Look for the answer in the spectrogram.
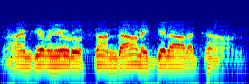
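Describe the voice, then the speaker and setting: An actor playing a sneering, bullying American cattle rustler in a 1930s radio western, taunting and menacing in a folksy way. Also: male voice, a little high, lively intonation, normal speed, husky, long reverb tail. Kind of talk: 1930s radio drama acting. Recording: tinny, noisy old radio recording.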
